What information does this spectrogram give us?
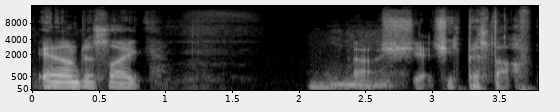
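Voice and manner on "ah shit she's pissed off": hushed to himself; under-the-breath dread; whispered realization. Retold or imitated. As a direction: whisper it like you're in trouble. Inner thought realizing trouble.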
